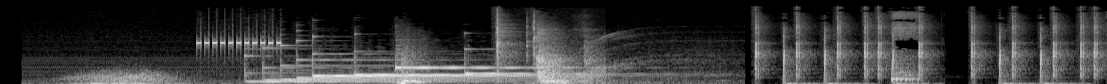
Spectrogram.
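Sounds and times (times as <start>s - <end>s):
beat of hand claps and snaps: 7.5s - 11.0s.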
